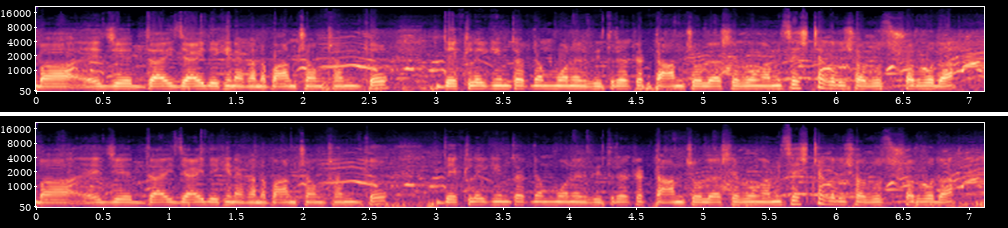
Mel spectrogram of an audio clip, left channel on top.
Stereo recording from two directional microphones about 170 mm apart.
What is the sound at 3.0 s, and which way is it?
Speech, 25° left (ahead or behind).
